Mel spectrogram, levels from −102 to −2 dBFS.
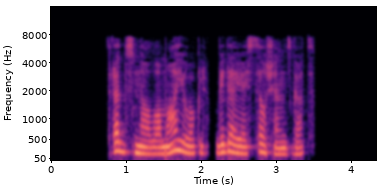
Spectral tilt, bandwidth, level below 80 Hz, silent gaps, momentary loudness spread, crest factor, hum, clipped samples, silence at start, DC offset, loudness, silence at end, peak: -6.5 dB/octave; 8 kHz; -66 dBFS; 2.12-2.19 s; 8 LU; 18 dB; none; under 0.1%; 0.8 s; under 0.1%; -27 LUFS; 0.85 s; -10 dBFS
